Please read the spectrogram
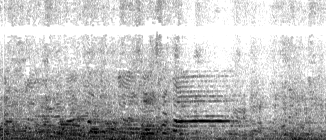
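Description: Overlapping chatter of a banquet crowd, many voices talking at once, with music underneath. About halfway through, a single high note is held for under a second above the talk.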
